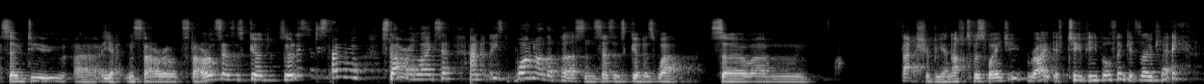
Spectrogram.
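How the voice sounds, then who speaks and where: Male streamer, fairly high-pitched and expressive, informal and rambling with self-deprecating asides, recorded in an echoey makeshift setup. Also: moderate pace. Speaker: livestream host and audio drama creator. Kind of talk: casual livestream chat. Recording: echoey untreated room.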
